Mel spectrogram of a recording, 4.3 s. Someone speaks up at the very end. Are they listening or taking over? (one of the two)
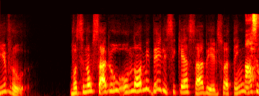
taking over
